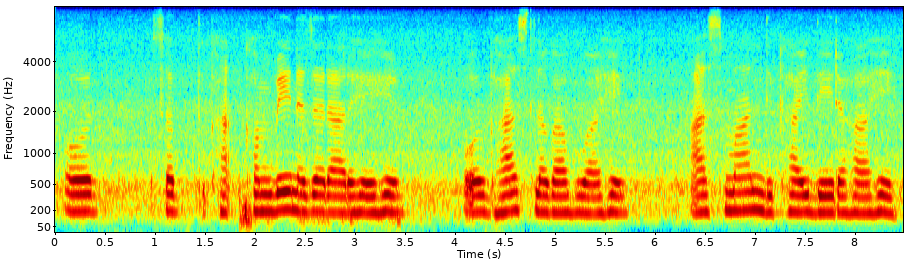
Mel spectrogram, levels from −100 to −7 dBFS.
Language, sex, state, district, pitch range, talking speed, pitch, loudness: Hindi, female, Bihar, Patna, 175-190 Hz, 125 wpm, 180 Hz, -13 LUFS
